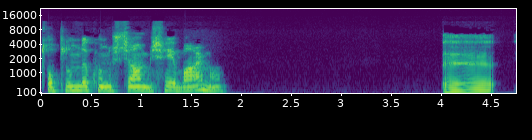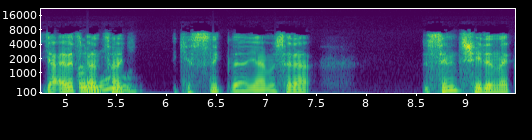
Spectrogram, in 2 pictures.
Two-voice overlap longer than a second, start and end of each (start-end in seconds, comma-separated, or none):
none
